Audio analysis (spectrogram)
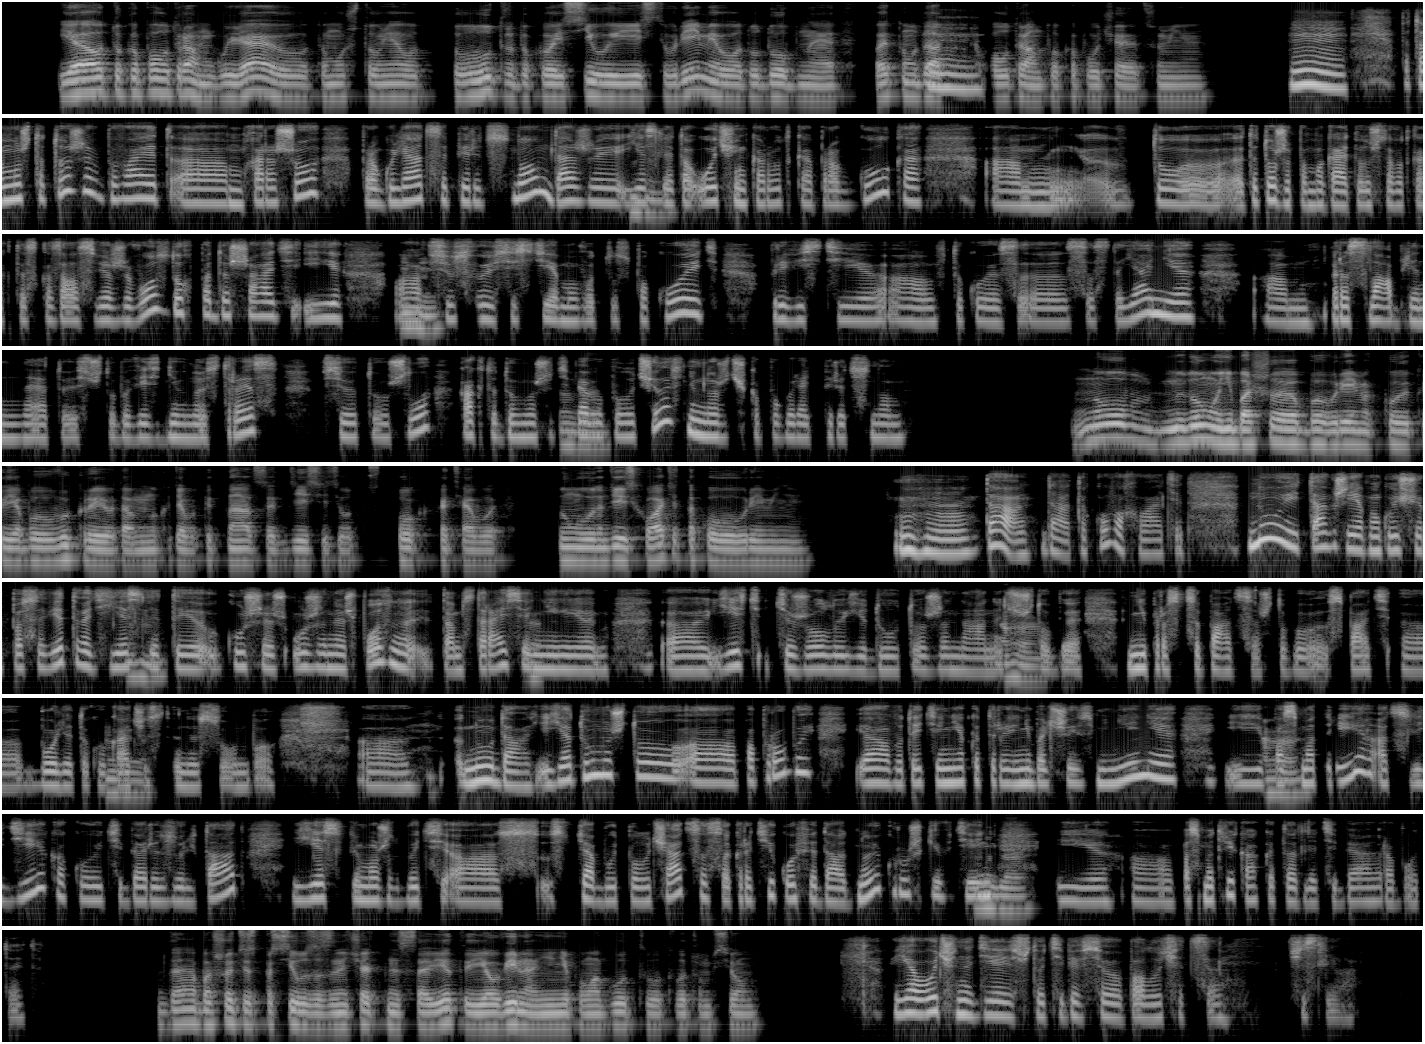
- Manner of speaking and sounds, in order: other background noise; tapping
- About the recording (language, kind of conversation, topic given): Russian, advice, Почему я постоянно чувствую усталость по утрам, хотя высыпаюсь?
